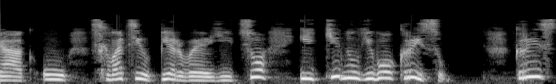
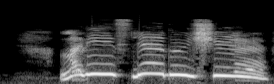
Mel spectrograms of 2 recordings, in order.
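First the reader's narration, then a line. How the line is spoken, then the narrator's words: Fat man's high-pitched shout. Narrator (Russian): закричал тонким голосом толстяк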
